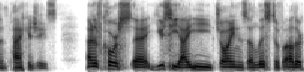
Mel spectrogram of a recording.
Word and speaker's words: UCIe: First up is the new industry consortium announced on March 2nd, the Universal Chiplet Interconnect Express Standard, or UCIe for short, rhymes with PCIe.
